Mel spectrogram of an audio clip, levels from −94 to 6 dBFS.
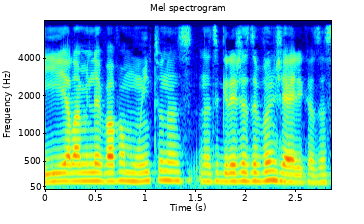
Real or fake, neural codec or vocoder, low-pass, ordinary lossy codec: real; none; 7.2 kHz; none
